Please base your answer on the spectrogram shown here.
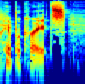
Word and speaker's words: Hippocrates: So um, really, as we look at most of the history, it really starts with a Greek physician called Hippocrates, which was also known as the father, or Hippocrates is probably yet another way you would pronounce that.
